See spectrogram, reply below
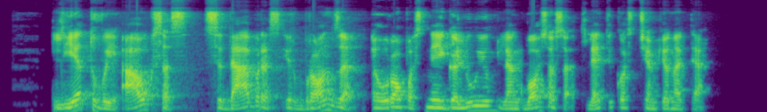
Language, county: Lithuanian, Klaipėda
